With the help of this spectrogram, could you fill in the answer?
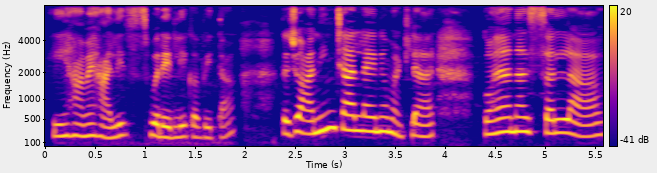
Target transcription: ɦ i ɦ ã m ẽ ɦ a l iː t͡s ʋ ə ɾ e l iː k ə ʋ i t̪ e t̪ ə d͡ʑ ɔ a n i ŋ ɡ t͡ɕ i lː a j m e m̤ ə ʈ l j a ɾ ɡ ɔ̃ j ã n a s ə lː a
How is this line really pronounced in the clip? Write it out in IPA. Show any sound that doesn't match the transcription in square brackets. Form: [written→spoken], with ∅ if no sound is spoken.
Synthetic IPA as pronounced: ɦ i ɦ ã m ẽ ɦ a l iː t͡s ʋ ə ɾ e l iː k ə ʋ i t̪ [e→a] t̪ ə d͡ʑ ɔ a n i ŋ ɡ t͡ɕ [i→a] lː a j [m→n] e m̤ ə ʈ l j a ɾ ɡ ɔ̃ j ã n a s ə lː a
